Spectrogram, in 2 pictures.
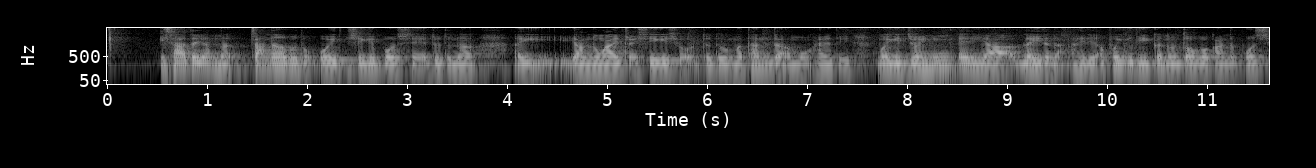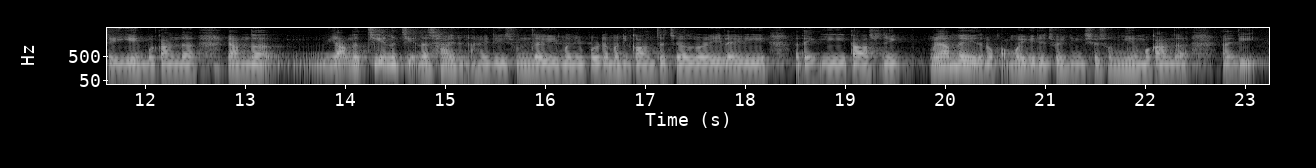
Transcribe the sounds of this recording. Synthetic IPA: isadɐjamnɐt͡ʃanɐbɐduʔojdisiɡiposeɐdudunɐɐ̰jjamnuŋajtɾɐsiɡisṵɐ̰dudumɐtʰɐŋdɐʔɐ̰muɦajɐdi | mojɡid͡ʒojniŋeɾijalɐjdɐnɐ̰ɐɦɐjdiʔɐ̰kʰojɡidikɐnontɐwbɐkandɐpossejeŋbɐkandɐjamnɐ̰jamnɐt͡ʃet̚nɐt͡ʃet̚nɐsajdɐnɐ̰ɦajdisuŋlɐjɾimɐnipuɾdɐmɐnikantɐt͡ʃelbɐɾilɐjɾiɐdɐɡitasunik̚ | mɐjamlɐjdɐnoka̰mojɡidid͡ʒojniŋsisumijeŋbɐkandɐ̰ajdḭ

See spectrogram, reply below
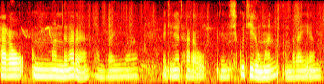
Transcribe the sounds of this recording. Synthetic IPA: tʰaɾawmandɯŋaɾaambɾaja | ḛdinɯtʰaɾa̰w | edinɯsi̥kutʰiɾɔŋmana̰mbɾaja̰

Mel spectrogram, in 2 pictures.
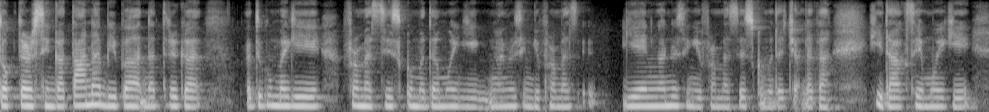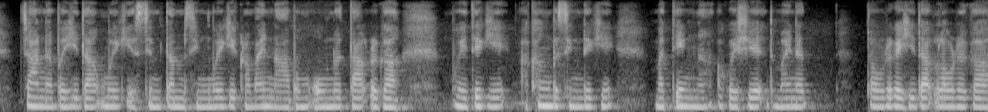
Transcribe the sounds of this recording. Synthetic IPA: d̥ok̚tɐɾsiŋɡɐtanɐbibɐnɐtɾɐɡɐ | ɐduɡumɐɡipʰɐɾmasiskumɐdɐmojɡiŋɐnusiŋɡipʰɐɾmas | jenŋɐnusiŋɡipʰɐɾmasiskumɐdɐt͡ʃɐ̰t̚lɐɡɐhidak̚semojɡit͡ʃanɐbɐhidak̚mojɡisimtɐmsiŋmojɡikɾɐmajnabɐmoŋnɐtak̚ɾɐɡɐmojdɐɡiɐkʰɐŋbɐsiŋdɐɡimɐteŋnɐːkʰojsiɐdumajnɐ | tawɾɐɡɐɦidak̚lawɾɐɡɐ

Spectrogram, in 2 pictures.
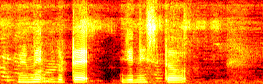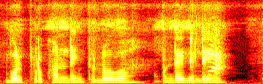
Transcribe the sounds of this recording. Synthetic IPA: mimit̪̚ˀɡɔʈɛʔ | d͡ʒinisd̪ɔ | bɔlpuɾkʰɔnliɲt̪ulɔwauɳɖaɡɛliɲ

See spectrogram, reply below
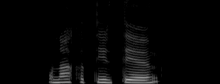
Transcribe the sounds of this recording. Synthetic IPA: unakʰət̪iɾt̪en

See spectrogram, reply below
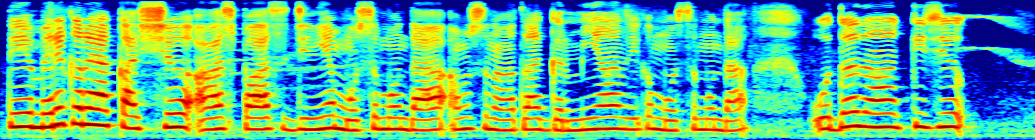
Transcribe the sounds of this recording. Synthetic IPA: t̪eːmeːɾeːkəɾaːkəʃaːspaːsd͡ʒɪnɪjãːmoːsəmɦʊ̃nd̪aːʔə̰̃sənãːt̪ãːɡəɾmijãːd͡ʒeːkaːmoːsəmɦʊ̃nd̪aːod̪ãːd̪ãːkɪt͡ʃʰ

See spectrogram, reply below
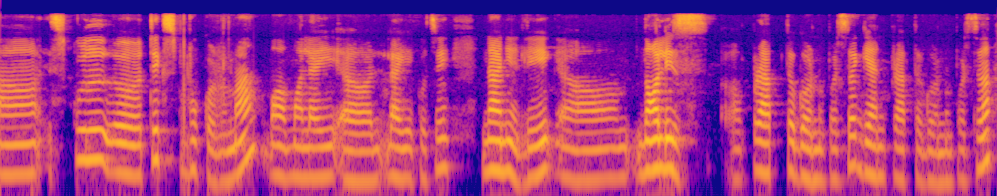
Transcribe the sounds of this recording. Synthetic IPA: iskulʈeksʈbukʌɾumamʌlajlaɡekot͡sʌĩ | naniɦʌɾule | nʌled͡z | prap̚t̪ʌɡʌrnupʌrt͡sʰʌɡjanprap̚t̪ʌɡʌrnupʌrt͡sʰʌ

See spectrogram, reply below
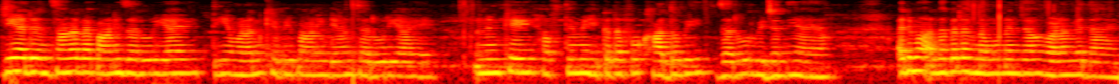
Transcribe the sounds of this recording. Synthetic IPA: d͡ʑiːə̃ɐɗɪnsaːnəlaːɪpaːɽ̃izɐɾuːɾiaːɦet̪ĩːə̃ʋɐɽ̃ənɪ̆kʰeːbɪpaːɽ̃iɗijəɽ̃zɐɾuːɾiaːɦeː | ʊn̤ənɪ̆kʰeːɦɐft̪emẽɦɪkʊ̆d̪ɐfokʰaːd̪ʱobɪzɐɾuːɾʋɪd͡ʑʱə̃nd̪iaːɦijãː | ɐʄʊmãɐləɡɐləɡnɐmuːnənɪ̆d͡ʑãʋɐɽ̃ə̃ʋẽːnd̪aːɦɪnɪ̆

